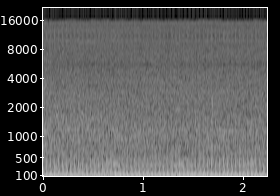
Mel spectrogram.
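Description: Steady low rumble of a pickup truck's engine idling, heard from inside the cab.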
